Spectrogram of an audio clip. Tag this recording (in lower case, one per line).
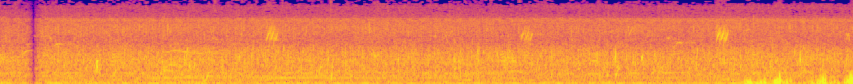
barn swallow calling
